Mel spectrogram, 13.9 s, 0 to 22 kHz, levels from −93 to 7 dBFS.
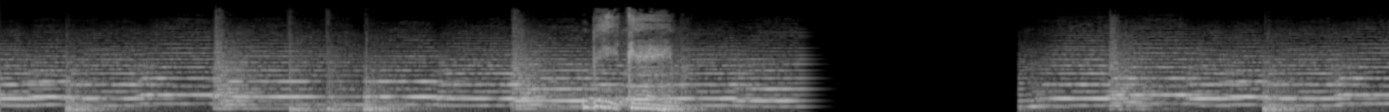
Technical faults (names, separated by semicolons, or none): long network dropout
